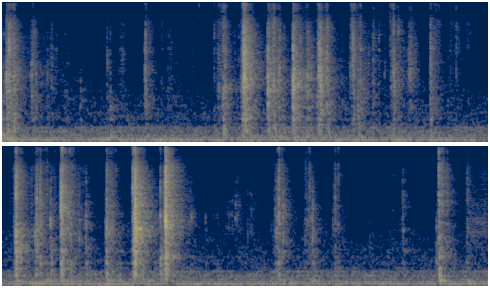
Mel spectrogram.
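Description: A tarot deck is taken out and handled, giving a run of crisp card snaps, flicks and shuffling riffles in uneven bursts, close and fairly quiet over a soft steady background.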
